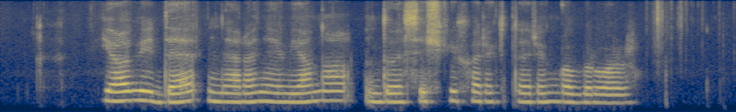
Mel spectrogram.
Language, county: Lithuanian, Šiauliai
